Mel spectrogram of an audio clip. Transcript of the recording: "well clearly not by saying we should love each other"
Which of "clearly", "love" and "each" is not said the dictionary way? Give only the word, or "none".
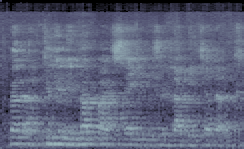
clearly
